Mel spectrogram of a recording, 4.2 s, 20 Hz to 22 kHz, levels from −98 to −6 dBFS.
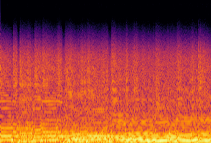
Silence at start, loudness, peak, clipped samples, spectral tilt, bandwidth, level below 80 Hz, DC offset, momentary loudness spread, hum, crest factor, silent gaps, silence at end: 0 s; -13 LUFS; -2 dBFS; under 0.1%; -8 dB/octave; 7.4 kHz; -20 dBFS; under 0.1%; 3 LU; none; 10 dB; none; 0 s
